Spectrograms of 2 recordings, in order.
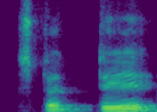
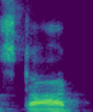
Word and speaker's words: statt: स्टट्टे या अनस्टट्टे या स्टट्टे ऑल the same. सो स्टट और इसका प्रोनाउंसिएशन इट्स नॉट स्टार्ट, स्टट, स्टट, ठीक है।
